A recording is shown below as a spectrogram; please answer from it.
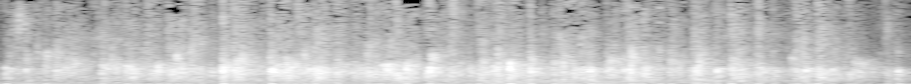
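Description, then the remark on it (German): A crowd applauds steadily, a dense wash of many hands clapping at once, sustained at an even level for several seconds without any voices standing out. “Ein Applaus bitte dafür.”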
